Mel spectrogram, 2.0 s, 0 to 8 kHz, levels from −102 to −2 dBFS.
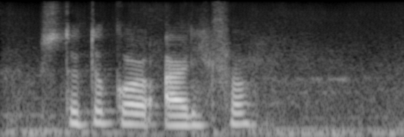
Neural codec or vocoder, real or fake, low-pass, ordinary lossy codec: codec, 16 kHz, 2 kbps, X-Codec, HuBERT features, trained on balanced general audio; fake; none; none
